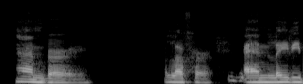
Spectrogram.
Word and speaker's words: Danbury: that scene where um lady Danbury right that's how you say her name Danbury Danbury I love her and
